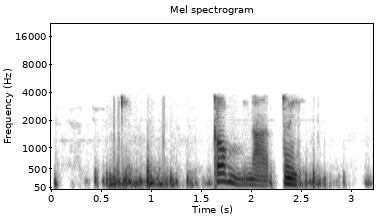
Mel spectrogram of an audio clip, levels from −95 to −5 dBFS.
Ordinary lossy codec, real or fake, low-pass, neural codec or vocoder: Opus, 24 kbps; fake; 3.6 kHz; codec, 16 kHz, 8 kbps, FunCodec, trained on LibriTTS, 25 frames a second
